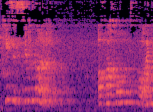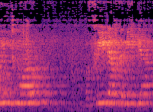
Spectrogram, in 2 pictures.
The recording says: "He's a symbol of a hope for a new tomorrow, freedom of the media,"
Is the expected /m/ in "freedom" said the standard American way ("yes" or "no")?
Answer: no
